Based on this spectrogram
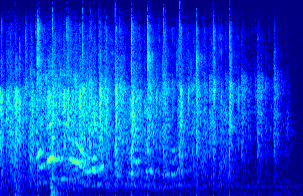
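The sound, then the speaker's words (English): A seated audience at a worship service claps their hands in praise to God in a dense, sustained burst of applause, with faint voices mixed in, gradually thinning out and fading over several seconds. “Give him a hand clap of praise as you're seated tonight.”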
